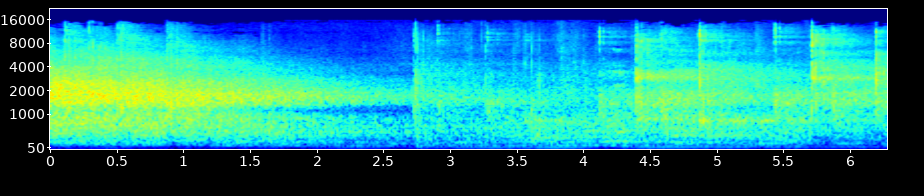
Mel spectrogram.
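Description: Applause dying away over the first two seconds, then a table tennis rally: the ball clicking sharply off the bats and the table, about two clicks a second.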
